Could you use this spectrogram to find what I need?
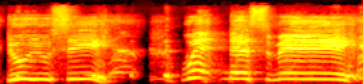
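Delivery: high, drawn-out playful yell; mock triumphant cry. Co-host riffing on the theater outburst, mock triumphant cry. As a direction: cry it out high, stretching the words.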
